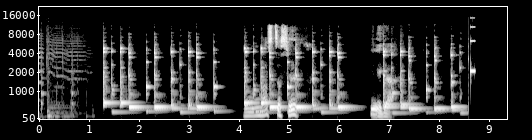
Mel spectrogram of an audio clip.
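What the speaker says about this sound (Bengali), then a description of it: "কি রে দোস্ত, ফোন আইলো কাইটা দিলি?" A mobile phone ringtone plays a loud, repeating melodic pattern of bright electronic tones, ringing steadily for several seconds with brief voices talking at the start and in a short pause.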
